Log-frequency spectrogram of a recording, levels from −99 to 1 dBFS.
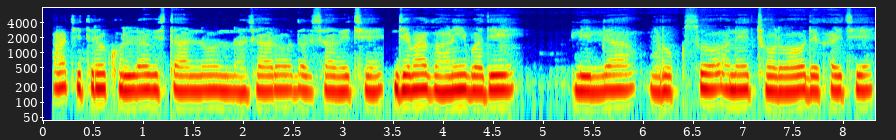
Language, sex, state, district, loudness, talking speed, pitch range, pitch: Gujarati, male, Gujarat, Valsad, -15 LUFS, 115 wpm, 170-180 Hz, 175 Hz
